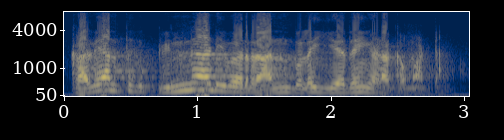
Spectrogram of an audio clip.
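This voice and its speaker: A male pastor preaching a sermon in a church, telling lively stories and acting out the voices of the people in them. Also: fairly high pitch, a little fast, low-quality recording.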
